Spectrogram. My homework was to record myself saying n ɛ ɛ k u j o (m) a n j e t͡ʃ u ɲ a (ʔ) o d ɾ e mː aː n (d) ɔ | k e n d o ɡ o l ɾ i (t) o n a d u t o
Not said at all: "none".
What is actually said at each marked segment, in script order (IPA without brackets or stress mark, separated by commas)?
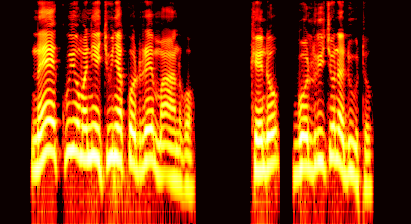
m, k, ɡ, t͡ʃ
